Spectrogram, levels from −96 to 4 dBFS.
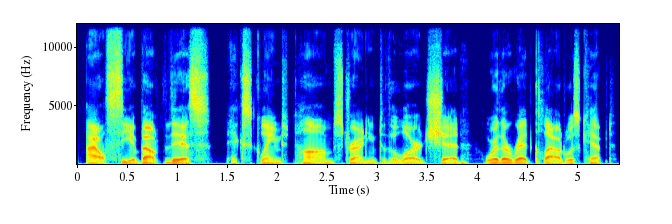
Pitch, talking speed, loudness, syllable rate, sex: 80 Hz, 190 wpm, -23 LUFS, 4.7 syllables/s, male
